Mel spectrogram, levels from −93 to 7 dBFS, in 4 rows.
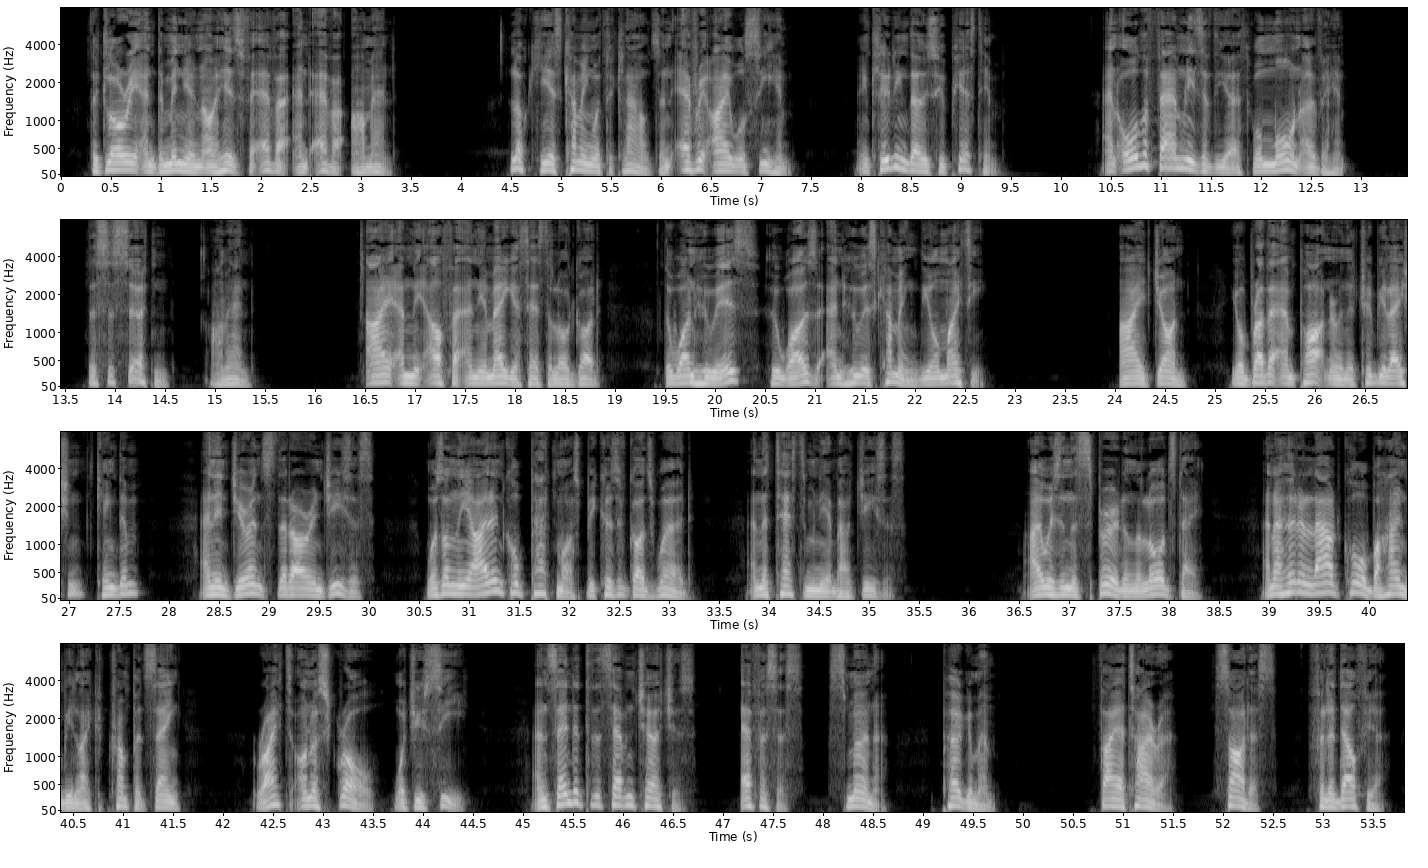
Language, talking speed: English, 155 wpm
